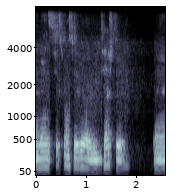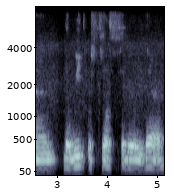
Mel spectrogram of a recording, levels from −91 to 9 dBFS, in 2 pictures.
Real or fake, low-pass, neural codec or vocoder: real; 7.2 kHz; none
